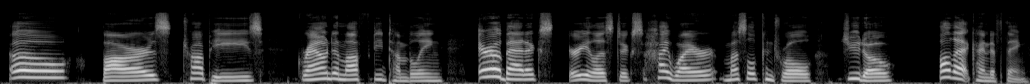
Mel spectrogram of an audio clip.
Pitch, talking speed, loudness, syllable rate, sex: 215 Hz, 105 wpm, -18 LUFS, 3.9 syllables/s, female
